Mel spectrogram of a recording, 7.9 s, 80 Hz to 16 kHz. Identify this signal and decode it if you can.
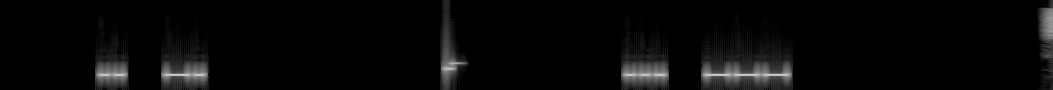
Morse code, heard as a keyed tone, about 22 wpm, spaced as for 16 wpm, 700 Hz. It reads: IN SO
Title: 2x Character Spacing - Top 100 Words - 22wpm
